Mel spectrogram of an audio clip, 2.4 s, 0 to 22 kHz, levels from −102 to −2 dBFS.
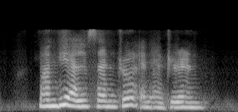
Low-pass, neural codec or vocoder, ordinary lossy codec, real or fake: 7.2 kHz; codec, 16 kHz, 1 kbps, FreqCodec, smaller model; none; fake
